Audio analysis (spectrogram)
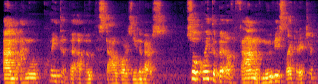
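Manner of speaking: put-on Scottish accent. Co-host introducing himself on the show, put-on Scottish accent. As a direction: introduce yourself in a playful Scottish brogue. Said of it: "It sounds like you're from Scotland".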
